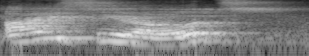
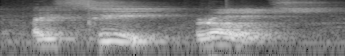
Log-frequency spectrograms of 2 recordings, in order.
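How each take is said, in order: First: The stress is on the first syllable. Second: The stress is on the second syllable. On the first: The roads are covered with ice. "here the stress is on the first syllable, on the word icy" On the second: Someone sees roads. "here the stress is the second on the verb I see"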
